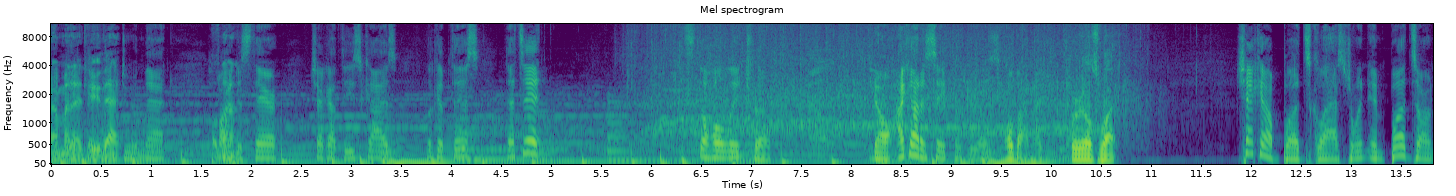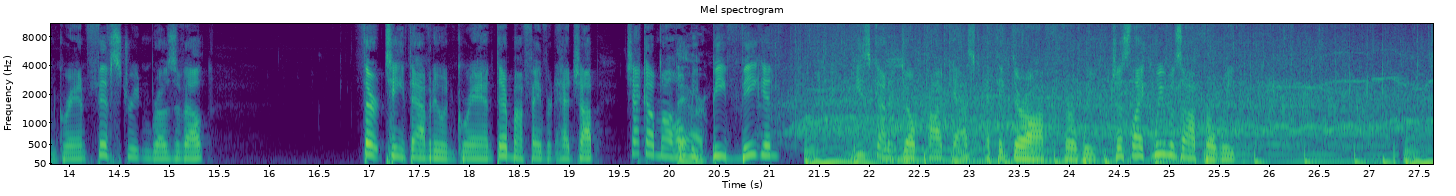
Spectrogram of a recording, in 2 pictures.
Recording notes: Filmed in front of a live Studio Audience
